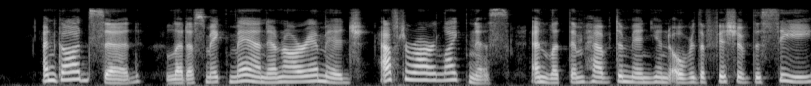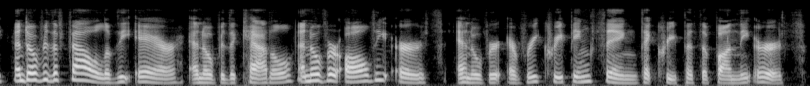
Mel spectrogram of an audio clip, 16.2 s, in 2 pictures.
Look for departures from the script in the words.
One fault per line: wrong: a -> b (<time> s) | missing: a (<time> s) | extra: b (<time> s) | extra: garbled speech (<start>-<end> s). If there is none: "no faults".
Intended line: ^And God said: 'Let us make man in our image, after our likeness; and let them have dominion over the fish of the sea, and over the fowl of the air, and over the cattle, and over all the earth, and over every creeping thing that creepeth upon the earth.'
no faults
